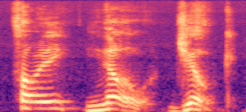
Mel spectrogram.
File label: Voice Acting, es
